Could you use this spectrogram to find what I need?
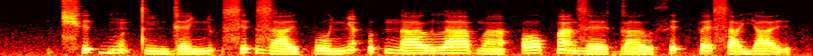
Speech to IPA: t͡ɕʰ ɪ˦ ʔ ɡ ũ˦˨ t ĩ˨ ɡ ɛ˨ ɲ ʊ˦ ʔ sʰ ɪ˦ ʔ z a˨ ɪ̯ p o˨ ɲ ã˦˨ ʔ ʊ˦ ʔ n a˦ ʊ̯ l ä˦ b ã˨ ʔ ɔ˦ p ã˦˨ z ɛ˨ ɡ a˨ ʊ̯ θ ɪ˦ ʔ p ɛ̰˦˨ s ä̰˦˨ j a̰˦˨ ɪ̯

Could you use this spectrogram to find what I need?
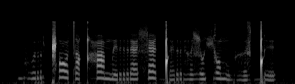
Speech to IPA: ɡʱ u r ǁ ɔ t ɛ qʰ ɛ m e r æ ɬ æ ɡ͡ǃ æ r ɦ ə ɮ o ç ɔ m ɡʱ ə z ɡ͡ǃ e

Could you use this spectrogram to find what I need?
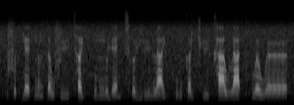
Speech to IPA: f ɵ˨ t̚ j ɛː˨ k̚ ŋ ɐ˨˩ ŋ t̪ ɐ˨˥ w f yː˧ t̪ʰ ɐ˥ j kʷʰ ɐ˨˧ m ŋ ɵ˨ ɥ ɛː˨˩ n t͡sʰ ɵ˨˧ ɥ j yː˨ n l aː˨˩ j kʷʰ ɐ˨ ŋ k ɐ˨˥ j kʰ yː˧ kʰ aː˧ w l aː˧ t̚ kʷʰ œː˥ w œː˧

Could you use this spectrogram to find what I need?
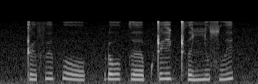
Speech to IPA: ʈ ʏ f ʏː p oː | ɽ oː k əː p ʈ ɪː ʎ ʈʰ ə ɲ ɐ sʷ ɪ

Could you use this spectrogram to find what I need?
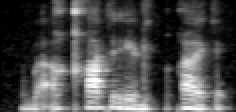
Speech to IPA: b a̰ ʁ qʰ a k r ɪ ɖ | q ɛ k

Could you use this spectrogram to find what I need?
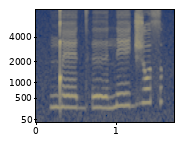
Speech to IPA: ŋ͡ǃ ɛː˩ d ʔ ɘː˩ n e˧ d͡ʒ ɔ˥ s

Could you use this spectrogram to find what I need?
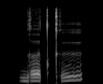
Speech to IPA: ɡ ɤ t kʼ ɯ

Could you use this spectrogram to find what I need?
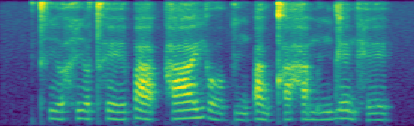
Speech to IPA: t̪ʰ i˩˧ ə̯ h i˩˧ ə̯ t̪ʰ eː˩˧ p aː˧˩ k̚ h aː˧˥ j ɤː˩ k i˩˧ ŋ ʔ a˧˩ w kʰ a˧ h a˥˨ m i˧˥ ŋ d eː˥˨ n h eː˧ k̚

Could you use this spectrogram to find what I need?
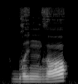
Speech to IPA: ɡʷ i ŋ ð ɔ

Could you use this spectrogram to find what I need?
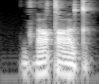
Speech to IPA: ɡʱ o tˤ ʊː t

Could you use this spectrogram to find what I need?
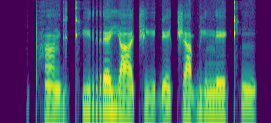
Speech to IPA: pʰ ã˨ ɡ ɪ˨ kʰ i˦ r ɛ˦ j aː˨ t͡ʃ iː˨ ɗ e˨ t͡ʃ a˦ ɓ i˦ n eː˦ kʰ ĩ˨

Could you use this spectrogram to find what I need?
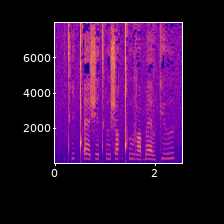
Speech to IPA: tʰ i ǃʼ æ ʃ e tʰ ɯ ʃ ɑ ǃʼ u v ɑ b æ v kʲ ɯ

